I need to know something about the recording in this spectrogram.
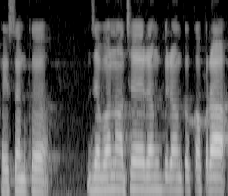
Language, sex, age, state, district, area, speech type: Maithili, female, 45-60, Bihar, Begusarai, rural, spontaneous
